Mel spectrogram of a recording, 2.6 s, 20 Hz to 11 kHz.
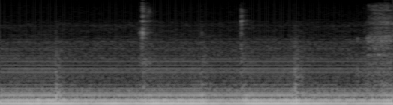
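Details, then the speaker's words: Peavey 5150 II tube guitar amp at full volume after replacing microphonic 470K resistor R82: steady low mains hum, chassis taps give only faint brief clicks with no ringing or feedback; microphony gone. "And the issue is gone. Now there's just barely perceptible change there."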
